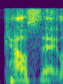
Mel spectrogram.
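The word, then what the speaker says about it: Cauce: Is it Kause or is it Couchy? – Kause. Like, I've looked up her pronunciation. They say Cow, C-O-W, dash S-A-Y. And it's C-A-U-C-E.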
